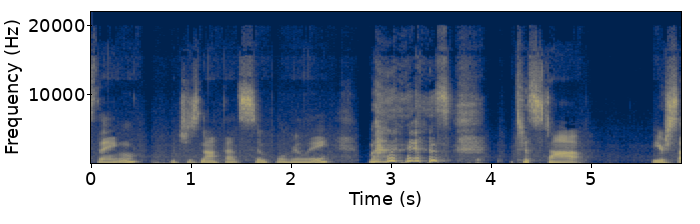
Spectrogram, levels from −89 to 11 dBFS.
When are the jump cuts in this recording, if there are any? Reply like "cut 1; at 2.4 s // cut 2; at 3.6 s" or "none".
none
